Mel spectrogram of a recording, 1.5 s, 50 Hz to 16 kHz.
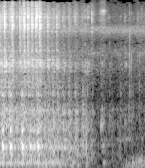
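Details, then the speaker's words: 1973 Suzuki TS50 Gaucho two-stroke at idle, largely original, with a new correctly installed piston: fast, rattly tapping over the engine, fading quickly; owner suspects a bad case of piston slap. "so it is new but i really think it's got a really bad case of piston slap"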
